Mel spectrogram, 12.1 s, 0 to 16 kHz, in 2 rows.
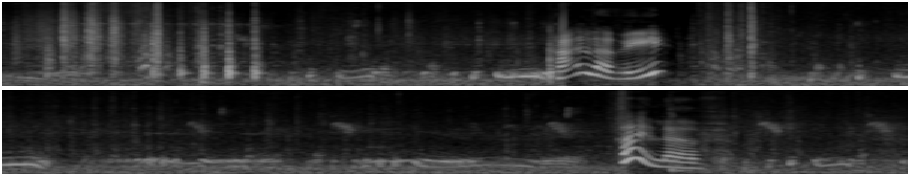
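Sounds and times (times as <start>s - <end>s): pigeons cooing: 0.0s - 4.0s, 4.6s - 10.1s, 10.8s - 12.0s.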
